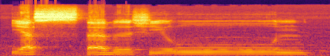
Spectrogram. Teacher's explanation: Huruf sin aliran suaranya lebih panjang daripada huruf nun. Huruf ba tidak mengalir sama sekali. Yas dialirkan.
